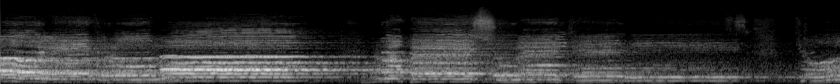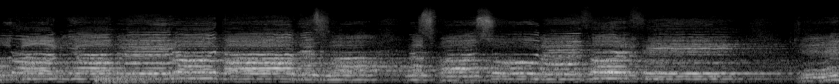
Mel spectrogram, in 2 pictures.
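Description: Mixed-voice chamber choir singing a cappella in sustained, held chords; the sound swells about two seconds in, thins to a brief pause near the middle, then the chords resume.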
